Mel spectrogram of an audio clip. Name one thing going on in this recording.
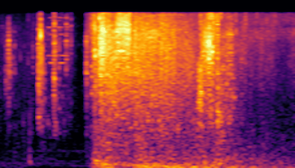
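A heavy energy weapon fires with a loud, sustained roar.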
